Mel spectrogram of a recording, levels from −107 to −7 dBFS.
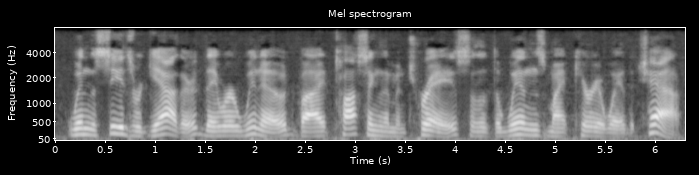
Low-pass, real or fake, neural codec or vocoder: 7.2 kHz; fake; codec, 24 kHz, 3.1 kbps, DualCodec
